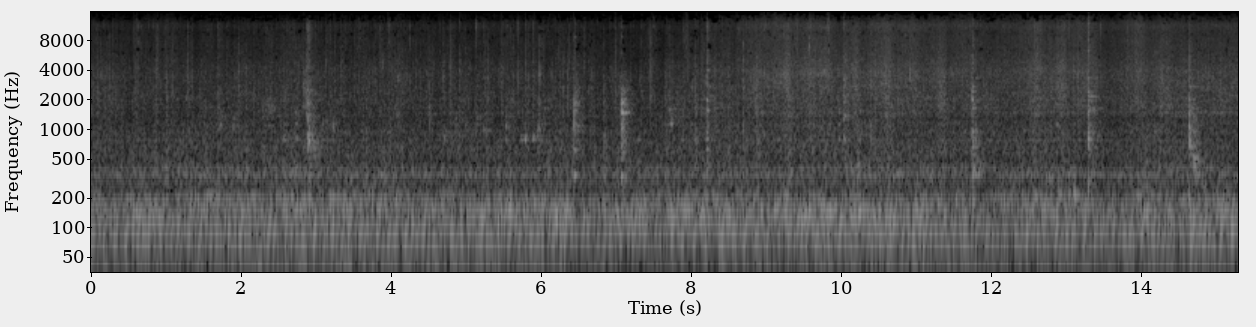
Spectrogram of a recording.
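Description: Egg fried rice is stirred in a frying pan, a steady close sizzle broken by scattered scraping clinks of the utensil against the pan, with no talking.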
